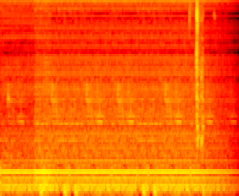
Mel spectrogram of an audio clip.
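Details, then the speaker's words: Cheap audio amplifier driving a pair of speakers, amp unit swapped for a second one: steady low buzz with faint ticking under faint music from only one speaker; same distortion persists, cable or speaker suspected. "uh old guy new guy same setup same Distortion coming out of just the one speaker"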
